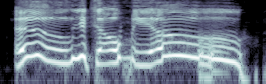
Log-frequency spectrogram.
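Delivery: mocking teen bickering voice. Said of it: "she's just like".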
